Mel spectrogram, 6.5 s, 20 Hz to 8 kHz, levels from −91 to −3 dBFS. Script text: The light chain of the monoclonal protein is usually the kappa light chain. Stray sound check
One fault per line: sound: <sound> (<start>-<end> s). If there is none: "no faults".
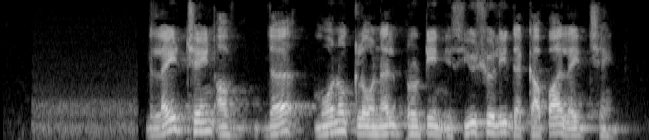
no faults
